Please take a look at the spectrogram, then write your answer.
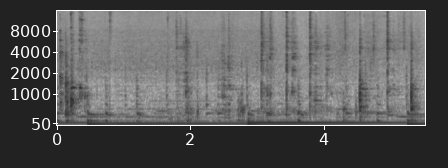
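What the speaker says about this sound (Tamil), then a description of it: "நம்ம இப்போ வெங்காயம் போட்டு ஒரு 2 மினிட்ஸ் ஆகிட்டுருக்கு." Onions frying in oil with a pinch of salt for a Mysore masala dosa filling, steady sizzle with repeated clattering stirs of a spoon against the pan and a low background hum.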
